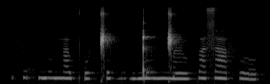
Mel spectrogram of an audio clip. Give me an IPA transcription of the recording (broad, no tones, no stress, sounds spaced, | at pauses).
f u xʷ ŋ u ŋ a u̯ pʼ o ǁ ɪ ɡʷ œ b ŋ͡ǃ u i̯ ŋ͡ǁ ə˞ u̯ p a s a f o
